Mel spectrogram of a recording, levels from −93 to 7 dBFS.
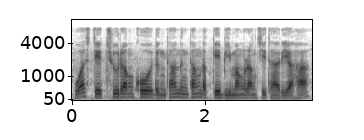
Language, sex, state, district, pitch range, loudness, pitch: Garo, male, Meghalaya, West Garo Hills, 115-140 Hz, -16 LUFS, 125 Hz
